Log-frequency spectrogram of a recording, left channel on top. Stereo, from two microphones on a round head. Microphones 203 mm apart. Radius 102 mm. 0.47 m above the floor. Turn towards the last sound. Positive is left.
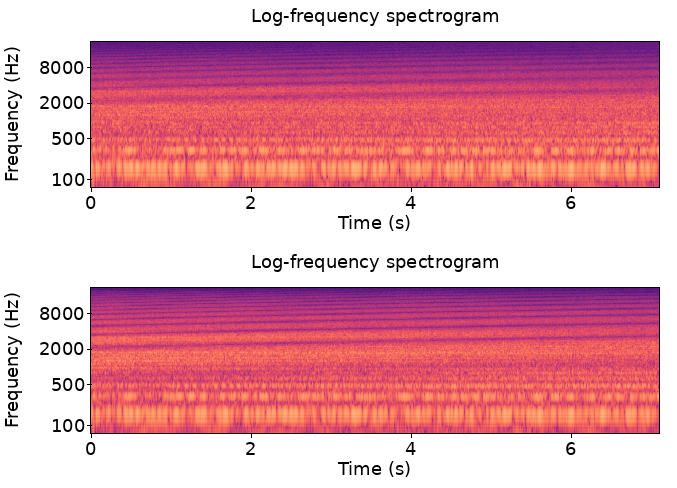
turn(degrees=-40)  # may be behind; listen again after turning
